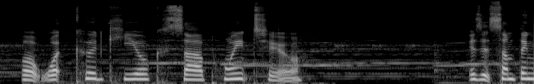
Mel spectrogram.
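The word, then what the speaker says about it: 玉座: all right uh if you shrink down the yo and make it small and you put an accent on the saw you get kyokusa which is the word for throne or a word for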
